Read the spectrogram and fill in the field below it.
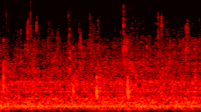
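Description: Water pours steadily into a pot of turkey and chicken chili, a soft, continuous splashing stream heard up close without any talking.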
